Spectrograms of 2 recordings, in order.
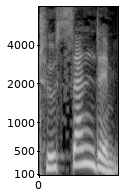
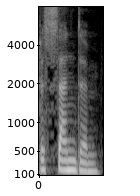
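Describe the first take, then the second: First: The word "to" is said fully and loudly. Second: The word "to" is short and weakened. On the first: The speaker calls it wrong. "이게 아니고" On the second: The speaker calls it right. "거의 do에 가까운 소리로, 또는 to에 가까운 소리로"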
